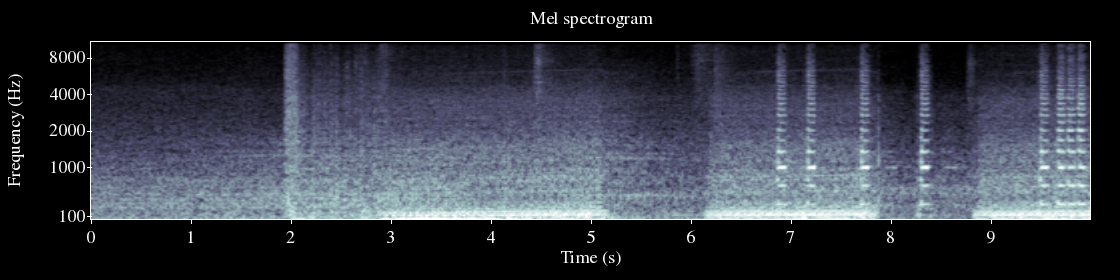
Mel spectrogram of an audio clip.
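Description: A diesel bus engine drones as the bus drives along a road.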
